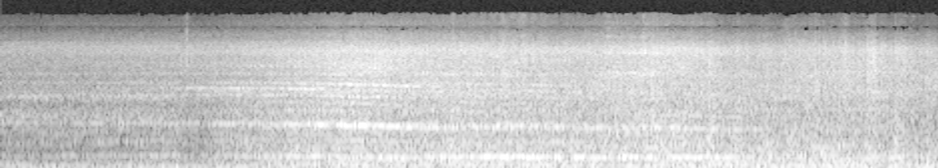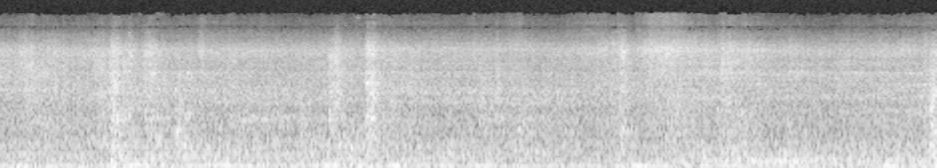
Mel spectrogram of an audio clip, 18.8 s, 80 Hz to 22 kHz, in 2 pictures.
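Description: Two NR class and one 81 class diesel-electric freight locomotives passing slowly at the head of a long container train. Their engine drone grows loud and slides down in pitch as they go by, about four to seven seconds in. Then the container wagons roll past with a steady low rumble and repeated clicks of the wheels over the rail joints.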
